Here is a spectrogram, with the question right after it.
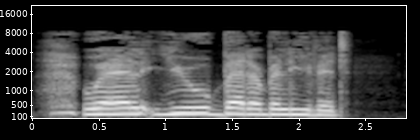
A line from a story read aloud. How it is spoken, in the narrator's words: Finn said, laughing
